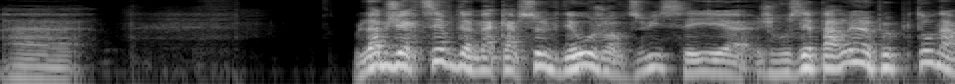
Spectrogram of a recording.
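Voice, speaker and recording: Talking at a fairly quick pace, a man with a fairly high pitch uses lively intonation and vocal fry. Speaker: addiction counselor and motivational speaker. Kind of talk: personal video monologue. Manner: talkative; halting, many hesitations.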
